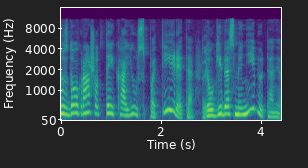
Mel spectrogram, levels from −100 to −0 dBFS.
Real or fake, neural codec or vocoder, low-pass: real; none; 10.8 kHz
